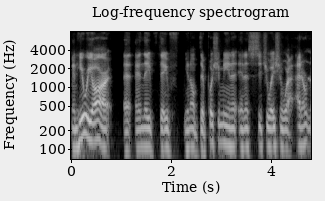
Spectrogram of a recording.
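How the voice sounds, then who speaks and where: At a fairly quick pace, an ordinary speaking voice carries ordinary pitch variation. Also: man, fairly low pitch for a man. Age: 60s. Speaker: sports card collector and podcast panelist. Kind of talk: casual panel chat on live call-in show.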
